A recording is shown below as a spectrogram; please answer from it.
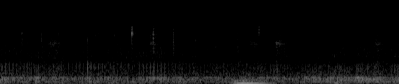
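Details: Kittens, siblings, groom one another while a low purr drones on. A brief soft thump near the middle rises above the steady vibration, and a few faint clicks are heard.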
